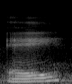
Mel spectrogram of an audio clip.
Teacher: The A starts a little higher, A, and it glides up.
